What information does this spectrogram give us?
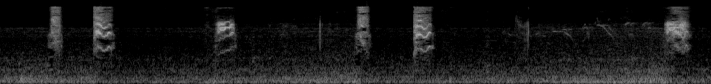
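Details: Female double-collared seedeater, whose call is played to get males singing: six crisp, high, clipped chips at uneven intervals, with soft background noise.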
